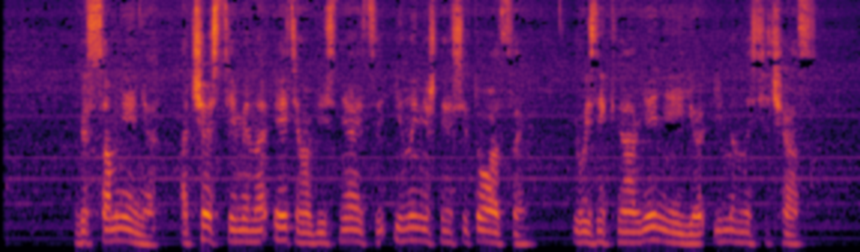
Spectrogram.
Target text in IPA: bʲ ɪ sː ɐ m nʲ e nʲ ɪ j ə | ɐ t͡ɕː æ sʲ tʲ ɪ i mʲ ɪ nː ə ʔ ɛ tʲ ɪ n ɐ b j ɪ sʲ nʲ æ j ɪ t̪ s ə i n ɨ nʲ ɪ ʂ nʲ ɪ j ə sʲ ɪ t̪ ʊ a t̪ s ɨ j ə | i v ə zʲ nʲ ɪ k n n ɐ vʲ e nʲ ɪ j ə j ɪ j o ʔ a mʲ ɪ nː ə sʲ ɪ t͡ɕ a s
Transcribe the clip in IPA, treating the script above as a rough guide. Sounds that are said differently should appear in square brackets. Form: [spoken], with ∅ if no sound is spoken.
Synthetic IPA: bʲ ɪ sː ɐ m nʲ e nʲ ɪ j ə | ɐ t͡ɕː æ sʲ tʲ ɪ i mʲ ɪ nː ə ʔ ɛ tʲ ɪ [m] ɐ b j ɪ sʲ nʲ æ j ɪ t̪ s ə i n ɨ nʲ ɪ ʂ nʲ ɪ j ə sʲ ɪ t̪ ʊ a t̪ s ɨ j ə | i v ə zʲ nʲ ɪ k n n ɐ vʲ e nʲ ɪ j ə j ɪ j o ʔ [i] mʲ ɪ nː ə sʲ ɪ t͡ɕ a s

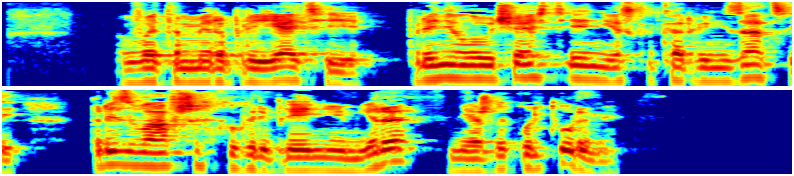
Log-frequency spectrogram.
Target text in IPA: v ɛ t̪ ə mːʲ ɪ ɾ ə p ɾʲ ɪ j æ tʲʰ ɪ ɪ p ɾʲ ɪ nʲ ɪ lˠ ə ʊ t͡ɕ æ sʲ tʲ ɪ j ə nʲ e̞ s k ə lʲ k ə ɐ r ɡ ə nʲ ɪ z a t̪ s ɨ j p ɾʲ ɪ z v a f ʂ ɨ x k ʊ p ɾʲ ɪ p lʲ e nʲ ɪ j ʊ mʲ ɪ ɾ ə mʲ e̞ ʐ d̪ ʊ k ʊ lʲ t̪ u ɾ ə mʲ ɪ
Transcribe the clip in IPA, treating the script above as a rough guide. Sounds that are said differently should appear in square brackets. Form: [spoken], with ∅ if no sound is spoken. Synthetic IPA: v ɛ t̪ ə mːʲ ɪ ɾ ə p ɾʲ ɪ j æ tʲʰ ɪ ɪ p ɾʲ ɪ nʲ ɪ lˠ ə ʊ t͡ɕ æ sʲ tʲ ɪ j ə nʲ e̞ s k ə lʲ k ə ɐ r ɡ ə nʲ ɪ z a t̪ s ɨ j p ɾʲ ɪ z v a f ʂ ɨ x k ʊ [k] ɾʲ ɪ p lʲ e nʲ ɪ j ʊ mʲ [i] ɾ ə mʲ e̞ ʐ d̪ ʊ k ʊ lʲ t̪ u ɾ ə mʲ ɪ

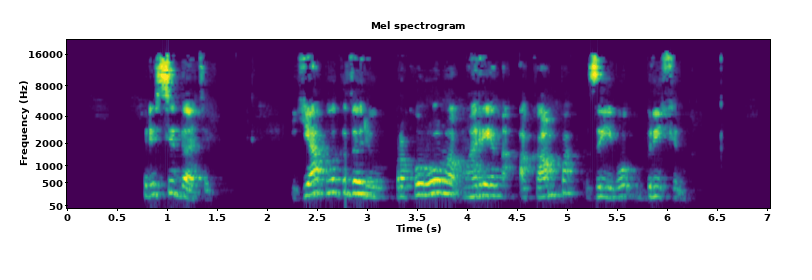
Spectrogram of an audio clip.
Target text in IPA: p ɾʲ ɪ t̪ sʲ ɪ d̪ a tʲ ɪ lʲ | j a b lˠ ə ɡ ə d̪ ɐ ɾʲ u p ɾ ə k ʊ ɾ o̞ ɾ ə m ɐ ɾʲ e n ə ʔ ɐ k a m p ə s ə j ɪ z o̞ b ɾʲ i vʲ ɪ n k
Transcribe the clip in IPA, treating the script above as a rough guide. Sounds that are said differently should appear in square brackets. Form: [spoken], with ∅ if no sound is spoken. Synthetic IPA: p ɾʲ ɪ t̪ sʲ ɪ d̪ a tʲ ɪ lʲ | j a b lˠ ə ɡ ə d̪ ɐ ɾʲ u p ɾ ə k ʊ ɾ o̞ ɾ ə m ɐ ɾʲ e n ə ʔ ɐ k a m p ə [z] ə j ɪ [v] o̞ b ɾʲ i [fʲ] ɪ n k

